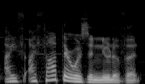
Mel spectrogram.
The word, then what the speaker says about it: Nunavut: But I believe it's Nunavut. I think it's I- pronounced Nunavut. It's a native word, so it's pronounced a Yeah.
